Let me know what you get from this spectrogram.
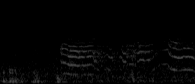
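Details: Newborn Cavalier King Charles Spaniel puppies just whelped at home by their mother Paris on January 1. Thin, high, wavering squeals with stacked overtones begin after a brief quiet moment and run in two long cries, with low room noise beneath.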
